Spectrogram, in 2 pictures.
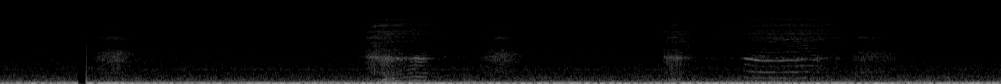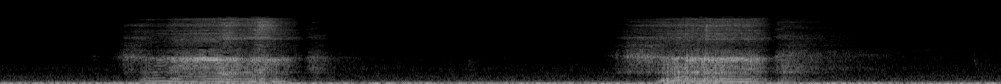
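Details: Snoring during sleep: rough, fluttering snores, the last two louder, over a steady low room hum.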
